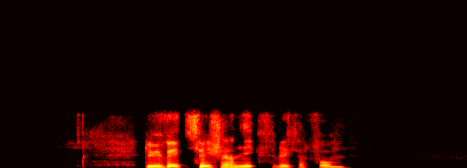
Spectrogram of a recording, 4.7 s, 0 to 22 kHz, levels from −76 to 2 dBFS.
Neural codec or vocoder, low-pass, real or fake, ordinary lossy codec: codec, 44.1 kHz, 7.8 kbps, Pupu-Codec; 7.2 kHz; fake; Opus, 16 kbps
